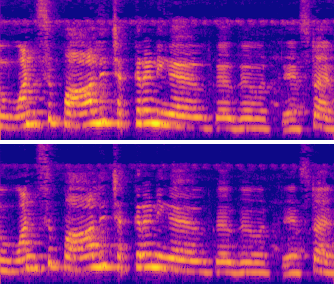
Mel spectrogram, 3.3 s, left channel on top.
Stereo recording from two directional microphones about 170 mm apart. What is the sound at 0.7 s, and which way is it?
Speech, 50° left (ahead or behind).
